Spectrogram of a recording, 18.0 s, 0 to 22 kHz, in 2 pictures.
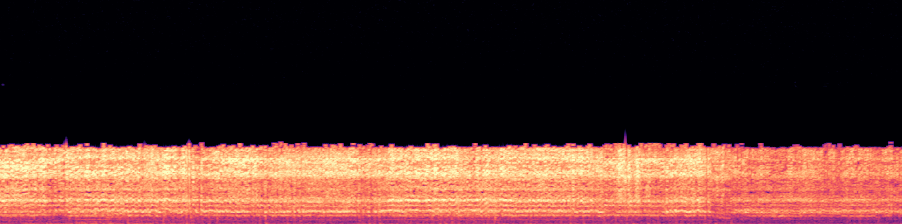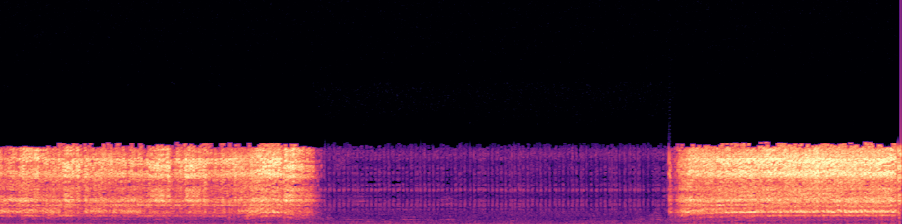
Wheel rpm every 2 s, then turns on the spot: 110, 120, 110, 100, 70, 70, 10, 10, 100.
none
